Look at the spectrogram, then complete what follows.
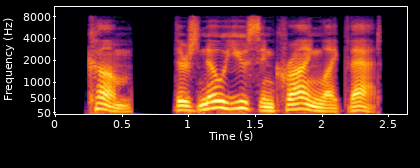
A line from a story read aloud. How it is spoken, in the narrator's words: said Alice to herself, rather sharply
